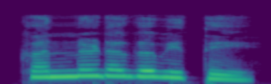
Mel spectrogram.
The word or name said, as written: ಕನ್ನಡಗವಿತೆ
